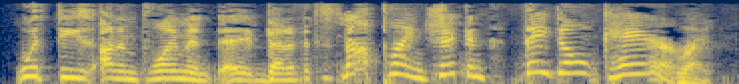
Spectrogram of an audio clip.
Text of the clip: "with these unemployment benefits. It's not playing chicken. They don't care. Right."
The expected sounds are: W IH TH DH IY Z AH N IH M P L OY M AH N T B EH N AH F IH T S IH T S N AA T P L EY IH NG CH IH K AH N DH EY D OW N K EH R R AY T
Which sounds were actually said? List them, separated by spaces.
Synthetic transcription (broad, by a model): W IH DH IY Z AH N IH M P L OY M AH N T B EH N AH F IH T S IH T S N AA T P L EY IH NG CH IH K AH N DH EY D OW N K EH R R AY T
